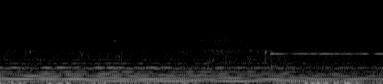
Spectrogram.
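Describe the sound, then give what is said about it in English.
Steady rain falls outside a house in a soft, continuous wash, with scattered drips, blended with a low sustained humming drone and a faint high tone near the end. “You lay here, listening to the rain outside.”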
